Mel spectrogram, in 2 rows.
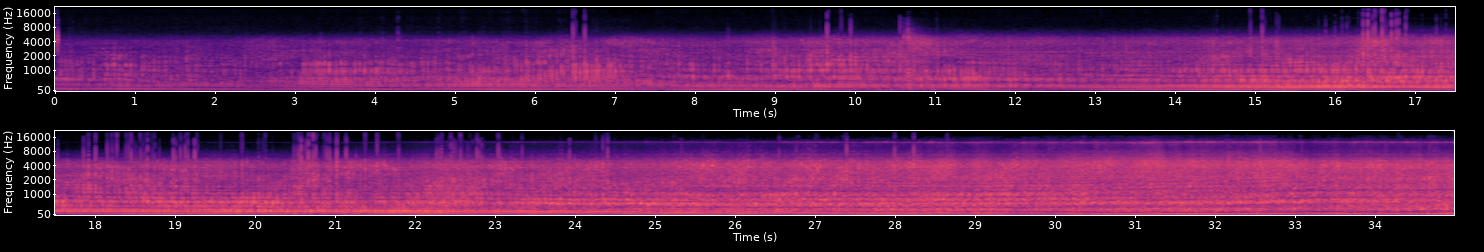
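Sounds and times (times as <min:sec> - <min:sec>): helicopter engine and rotor: 0:00.0 - 0:34.9.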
